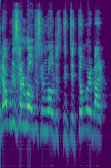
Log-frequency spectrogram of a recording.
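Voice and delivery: high, loud, insistent director; frantic dismissal. Retold or imitated. Director to crew about to roll, frantically dismissive. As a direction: shout it away so filming can start. Director brushes off the odd behaviour.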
